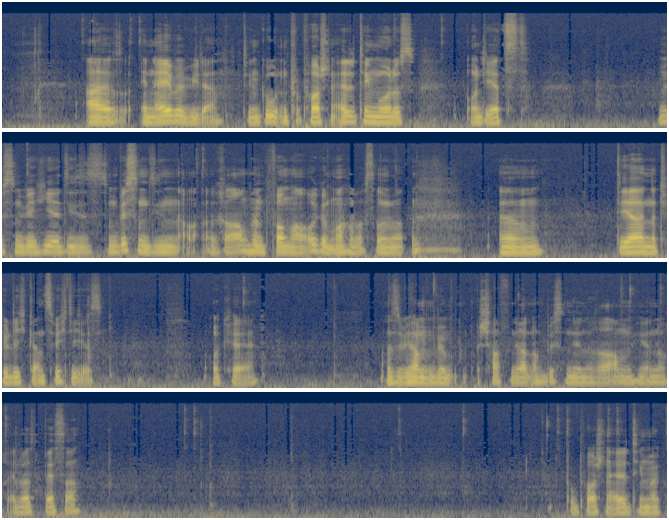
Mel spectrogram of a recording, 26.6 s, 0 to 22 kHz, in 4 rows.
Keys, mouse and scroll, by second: 4.0 middle click, 4.4-5.9 right drag, 4.5-5.8 middle drag, 9.7 right click, 10.6-14.9 middle drag, 15.9-18.5 middle drag, 19.5-21.8 right drag, 20.9 g, 21.8 click, 24.0-26.6 drag.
